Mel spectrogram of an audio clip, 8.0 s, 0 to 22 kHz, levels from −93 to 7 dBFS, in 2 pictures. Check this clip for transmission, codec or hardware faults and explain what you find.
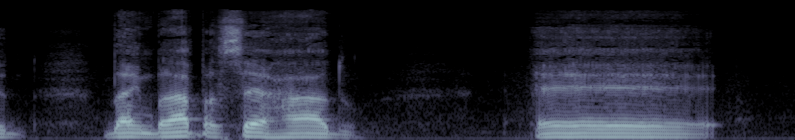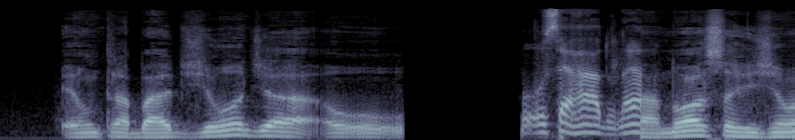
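Two playback faults occur back to back near the end of the speech: a stall followed by a burst of fast catch-up.

Playback stall, 5.99 to 6.60 s: the speech cuts out mid-flow and the output goes silent for about 0.59 s. The likely cause is the player's buffer running dry or its output thread being blocked, so no samples reached the device until it recovered. Playback then resumes rather than skipping ahead, leaving the stream behind schedule.

Catch-up at higher speed, 6.60 to 7.19 s: to recover the lost time, the player resamples its backlog and plays it at 2.0 times normal speed for roughly 0.6 s. Because this is plain resampling rather than time-stretching, pitch rises with speed, by around ten semitones, so the speech sounds hurried and chipmunk-like. At 7.19 s the rate drops back and speed and pitch return to normal.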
